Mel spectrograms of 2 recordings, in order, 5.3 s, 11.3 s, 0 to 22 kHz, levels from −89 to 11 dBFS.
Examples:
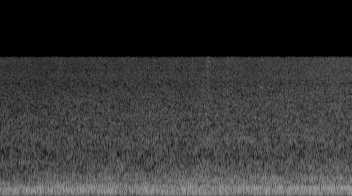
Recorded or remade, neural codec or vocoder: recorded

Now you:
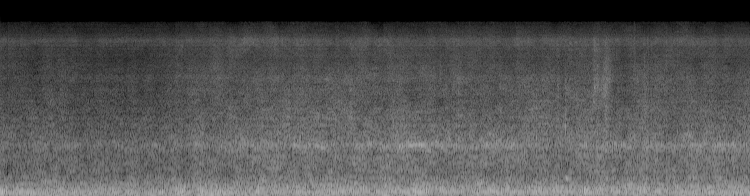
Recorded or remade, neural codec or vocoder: remade, codec, DAC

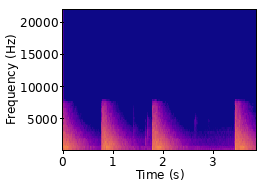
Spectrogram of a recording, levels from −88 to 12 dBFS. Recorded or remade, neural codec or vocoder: recorded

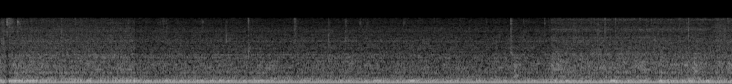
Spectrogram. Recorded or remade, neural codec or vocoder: recorded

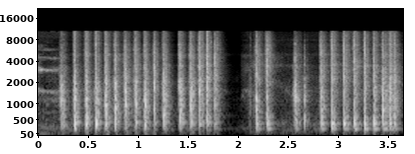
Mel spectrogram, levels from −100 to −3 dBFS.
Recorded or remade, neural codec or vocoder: remade, codec, SNAC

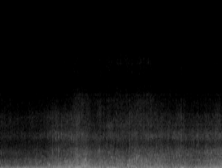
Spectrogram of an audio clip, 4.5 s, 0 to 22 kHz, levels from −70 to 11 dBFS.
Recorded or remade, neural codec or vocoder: remade, autoencoder, DAC-VAE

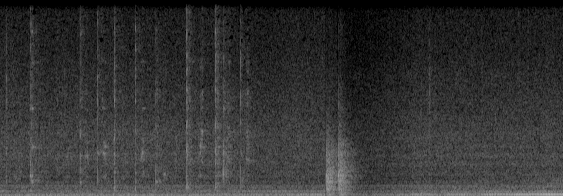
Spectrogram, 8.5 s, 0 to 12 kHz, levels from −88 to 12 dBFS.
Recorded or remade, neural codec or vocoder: recorded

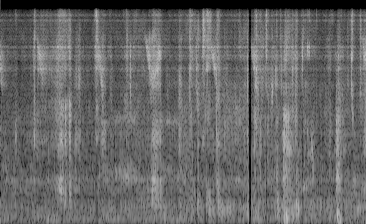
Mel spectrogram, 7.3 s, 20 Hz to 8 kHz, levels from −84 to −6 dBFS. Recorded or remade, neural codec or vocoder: remade, vocoder, Vocos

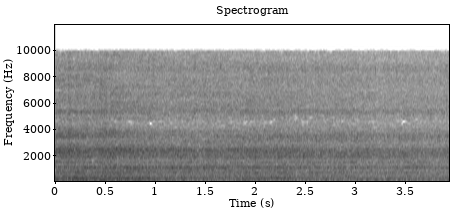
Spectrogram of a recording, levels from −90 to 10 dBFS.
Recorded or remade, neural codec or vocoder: recorded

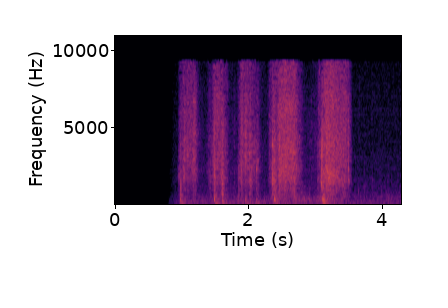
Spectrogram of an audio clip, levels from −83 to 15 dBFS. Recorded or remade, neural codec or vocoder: recorded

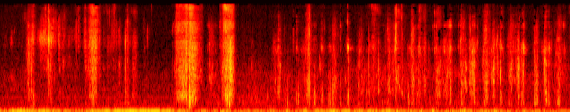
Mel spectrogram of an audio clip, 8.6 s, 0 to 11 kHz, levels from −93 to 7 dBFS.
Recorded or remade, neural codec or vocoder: recorded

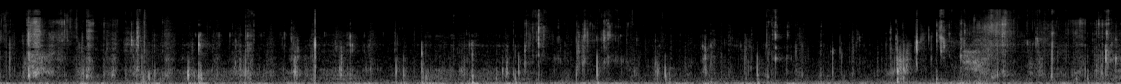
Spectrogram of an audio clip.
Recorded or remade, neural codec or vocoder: recorded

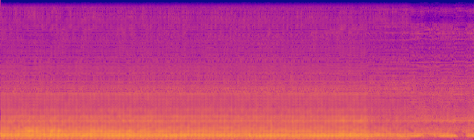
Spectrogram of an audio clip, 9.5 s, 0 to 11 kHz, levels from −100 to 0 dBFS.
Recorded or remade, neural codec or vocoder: remade, vocoder, Vocos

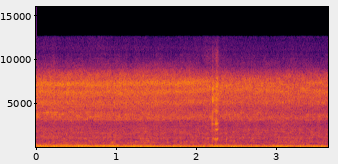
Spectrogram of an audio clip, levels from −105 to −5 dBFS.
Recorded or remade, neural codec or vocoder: remade, autoencoder, DAC-VAE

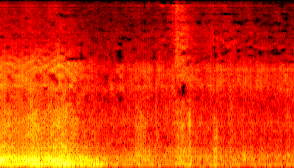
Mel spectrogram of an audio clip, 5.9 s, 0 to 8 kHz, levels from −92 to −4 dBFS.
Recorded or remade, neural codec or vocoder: remade, vocoder, Vocos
